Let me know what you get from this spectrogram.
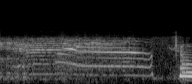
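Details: On a farm with sheep nearby, the Whiny Cat, a friendly female barn cat, holds a long complaining meow for about a second and a half, then adds a short sharp call as a person chats back.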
